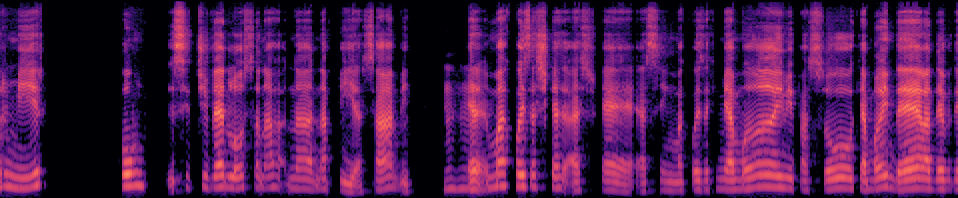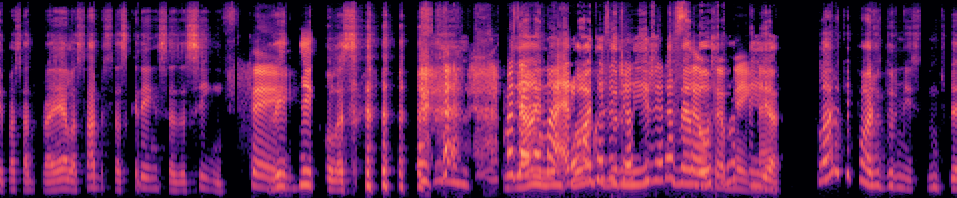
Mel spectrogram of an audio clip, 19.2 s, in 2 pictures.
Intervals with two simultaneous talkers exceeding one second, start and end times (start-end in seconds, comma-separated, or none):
14.6-17.3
